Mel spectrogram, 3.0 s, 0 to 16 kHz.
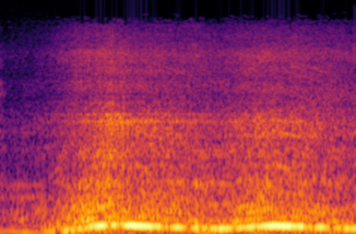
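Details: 2010 Honda Civic, previously crank-no-start, fixed after a relay with no ground was found and wired: engine catches and rises smoothly through two clean revs and settles back, no misfire or knock.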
